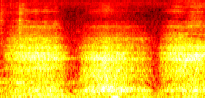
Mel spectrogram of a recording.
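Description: A person's faint breathing: three soft breaths in a row.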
